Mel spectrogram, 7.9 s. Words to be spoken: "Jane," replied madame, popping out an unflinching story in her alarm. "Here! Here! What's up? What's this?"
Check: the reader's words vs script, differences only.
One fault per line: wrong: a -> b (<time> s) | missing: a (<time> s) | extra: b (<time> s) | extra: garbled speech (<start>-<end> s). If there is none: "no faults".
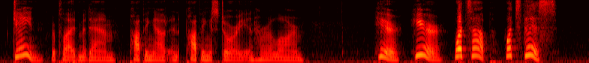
wrong: unflinching -> popping (2.4 s)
